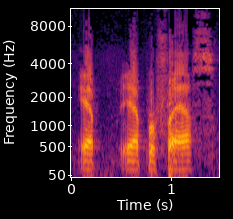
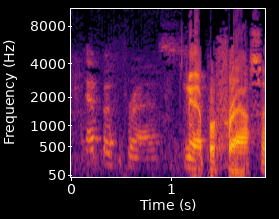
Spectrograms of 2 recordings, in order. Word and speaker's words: Epaphras: How do you pronounce that name? Epaphras. – Epaphras. – I actually got a pronunciation right.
